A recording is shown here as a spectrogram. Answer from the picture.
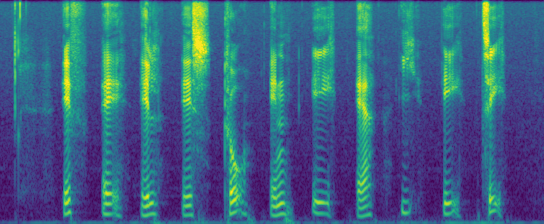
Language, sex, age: Danish, male, 41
